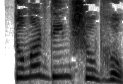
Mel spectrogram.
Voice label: "Have a good day", bangla; Basic Greetings and Courtesy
